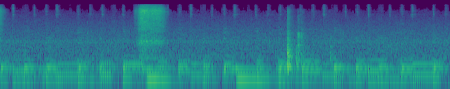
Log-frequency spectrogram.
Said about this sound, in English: if you have side bangs like this is the time to spray them in place as well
